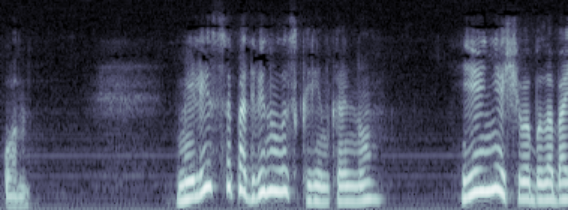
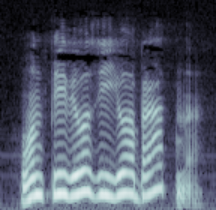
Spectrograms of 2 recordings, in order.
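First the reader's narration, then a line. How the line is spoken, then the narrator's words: Calm remark. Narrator (Russian): спокойно заметила Кимберли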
